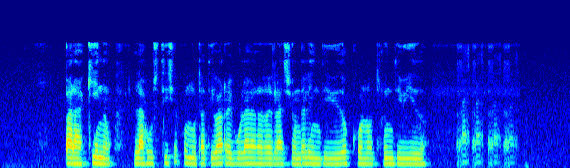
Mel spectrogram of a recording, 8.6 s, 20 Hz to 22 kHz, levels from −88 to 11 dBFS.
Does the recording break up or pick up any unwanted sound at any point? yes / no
yes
